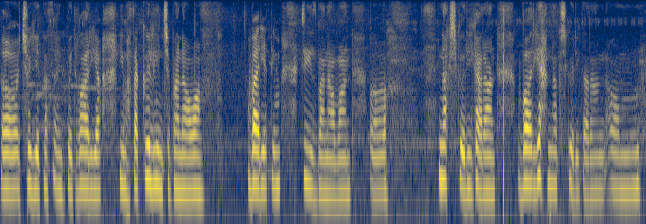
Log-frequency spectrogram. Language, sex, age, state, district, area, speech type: Kashmiri, female, 18-30, Jammu and Kashmir, Srinagar, rural, spontaneous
